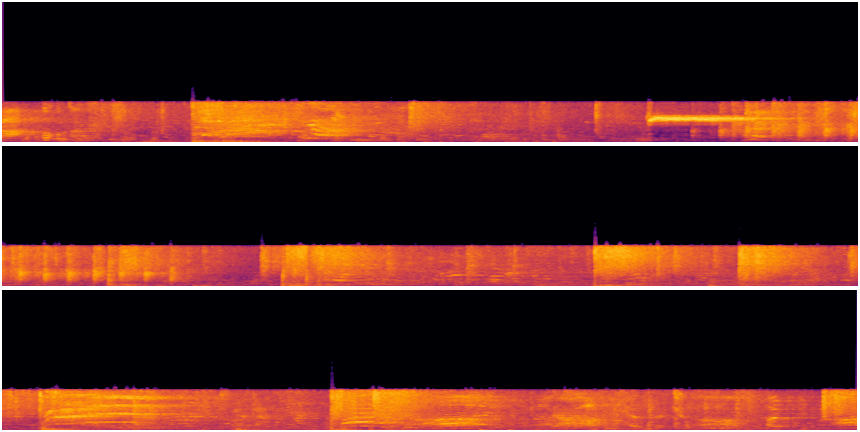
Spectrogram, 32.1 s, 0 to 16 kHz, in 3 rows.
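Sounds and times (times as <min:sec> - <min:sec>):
faint murmur of voices: 0:00.0 - 0:08.6, 0:09.3 - 0:32.0
sharp crack: 0:13.9 - 0:15.3, 0:18.1 - 0:19.3, 0:19.9 - 0:22.2
bamboo swords striking: 0:14.0 - 0:15.2, 0:18.1 - 0:19.2, 0:19.9 - 0:22.2, 0:25.5 - 0:26.6
fencers' shouts: 0:21.8 - 0:23.6, 0:25.5 - 0:27.6.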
